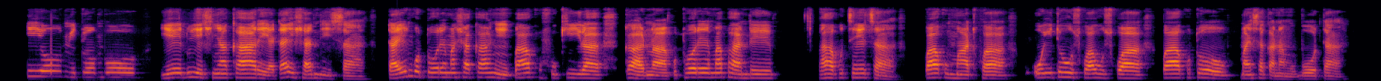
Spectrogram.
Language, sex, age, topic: Ndau, male, 36-49, health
